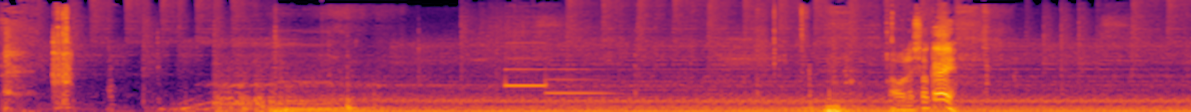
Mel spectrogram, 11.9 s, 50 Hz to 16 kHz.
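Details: 2014 Audi A8 D4 3.0 TDI facelift after fixing water in the plenum chamber and changing the fuel filter, system primed by pump: after a few cranks the engine catches and settles into a steady low even idle with no stumbles; starts without issues.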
